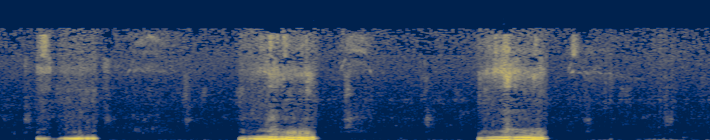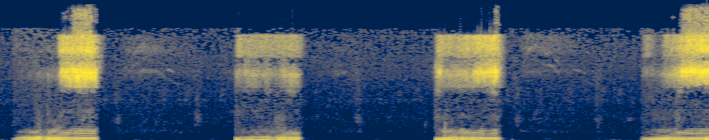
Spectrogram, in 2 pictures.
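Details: Sleeping house cat Kusya snores steadily into a microphone. Loud, buzzy, low snores with wavering pitch last under a second each and repeat about every two to three seconds in a silent indoor room.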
